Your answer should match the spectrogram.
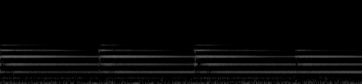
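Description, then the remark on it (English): A large town hall bell, its rope pulled by blind Captain Cat one morning, tolls four times at a steady pace about a second apart, each stroke leaving rich, sustained overtones humming between blows, heard alone without any voices. “Who pulls the town hall bell rope but blind Captain Cat?”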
